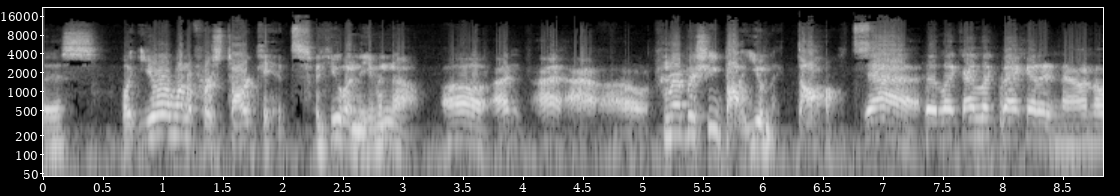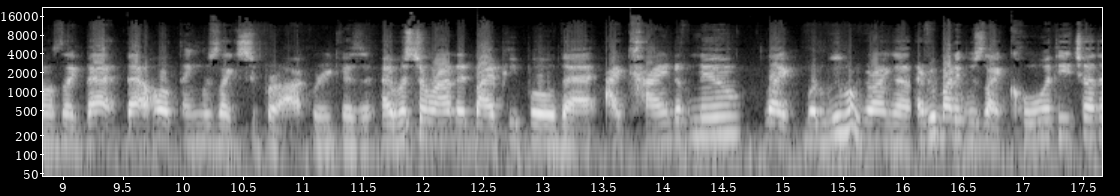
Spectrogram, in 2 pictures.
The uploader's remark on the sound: Sorry for the audio quality.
